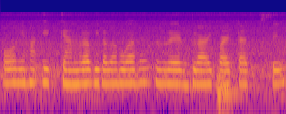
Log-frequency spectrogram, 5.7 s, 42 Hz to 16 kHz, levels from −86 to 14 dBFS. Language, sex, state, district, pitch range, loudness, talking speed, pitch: Hindi, female, Jharkhand, Ranchi, 205-215 Hz, -16 LUFS, 135 wpm, 210 Hz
